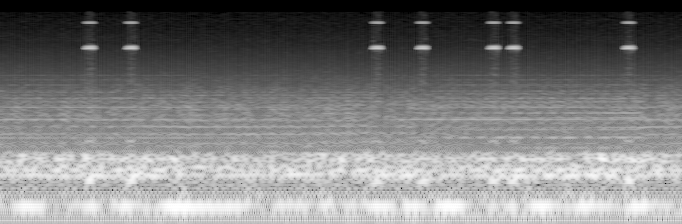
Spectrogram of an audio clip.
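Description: Short soft electronic beeps sound now and then from a game menu.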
